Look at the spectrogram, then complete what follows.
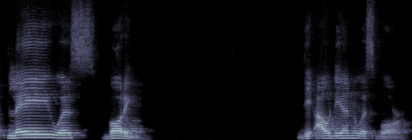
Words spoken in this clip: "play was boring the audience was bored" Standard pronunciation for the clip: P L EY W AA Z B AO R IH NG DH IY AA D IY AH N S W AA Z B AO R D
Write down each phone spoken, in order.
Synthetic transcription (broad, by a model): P L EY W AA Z B AO R IH NG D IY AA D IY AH N W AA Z B AO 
